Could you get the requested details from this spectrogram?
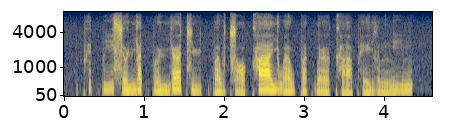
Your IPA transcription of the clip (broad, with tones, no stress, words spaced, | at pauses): pʰɪ˥k̚ piː˧sɵ˧ɥjɐ˥t̚ pɵ˧ɥ jœː˥ t͡syː˨˥t̚pɐ˨˥wt͡sɔː˨˩ kʰaː˥jwɐ˧wpɐ˨˥k̚lœː˨˧ kʰaː˨˩pʰe˨˥jlʊ˧ŋ n̪iː˥m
